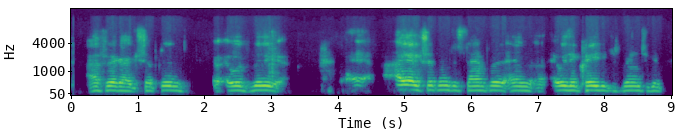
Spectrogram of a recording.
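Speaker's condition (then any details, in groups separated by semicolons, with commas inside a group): Cerebral palsy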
